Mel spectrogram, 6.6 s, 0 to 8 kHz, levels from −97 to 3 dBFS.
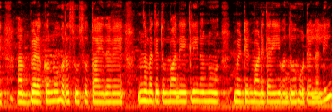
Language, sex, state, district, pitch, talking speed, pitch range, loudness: Kannada, female, Karnataka, Shimoga, 190 Hz, 135 wpm, 185-195 Hz, -26 LUFS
